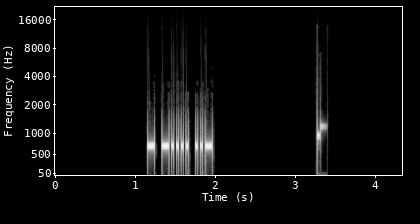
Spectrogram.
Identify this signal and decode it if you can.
Morse code, heard as a keyed tone, about 38 wpm, 700 Hz. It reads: T6U
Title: Three Challenging Letter-Number Combinations 40wpm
